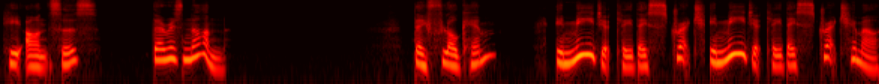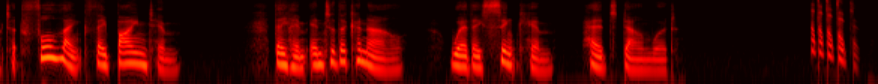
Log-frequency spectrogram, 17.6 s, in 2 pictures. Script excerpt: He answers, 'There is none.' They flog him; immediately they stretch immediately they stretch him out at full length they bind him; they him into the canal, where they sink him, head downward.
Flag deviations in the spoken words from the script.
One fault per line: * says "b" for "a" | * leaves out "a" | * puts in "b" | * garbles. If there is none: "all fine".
all fine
